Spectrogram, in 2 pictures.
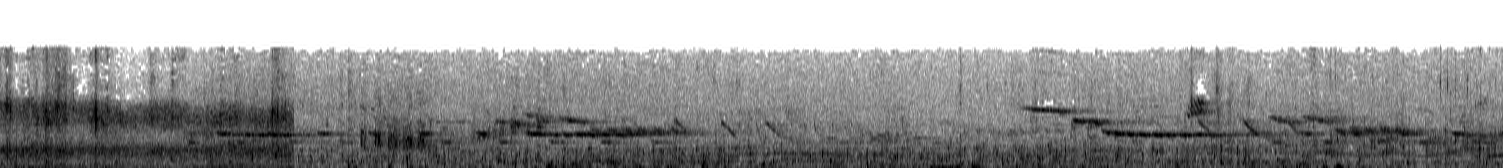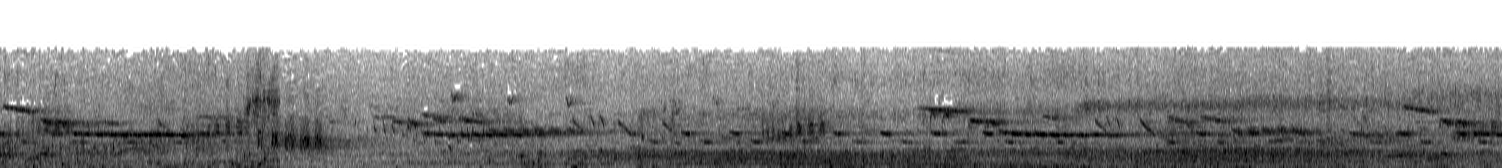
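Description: A bird singing the same short high phrase over and over, each one sliding down and then levelling off, over the steady trickle of a shallow forest stream.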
